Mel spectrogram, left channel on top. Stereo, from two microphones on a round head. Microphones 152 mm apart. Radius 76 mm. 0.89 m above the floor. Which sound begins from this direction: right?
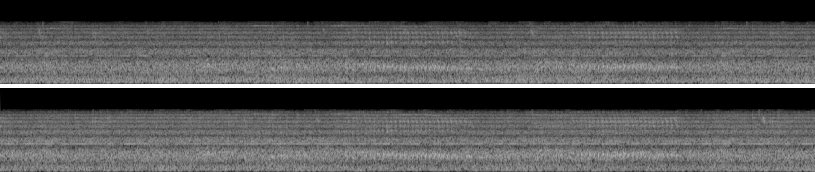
Running water, at 0.0 s.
